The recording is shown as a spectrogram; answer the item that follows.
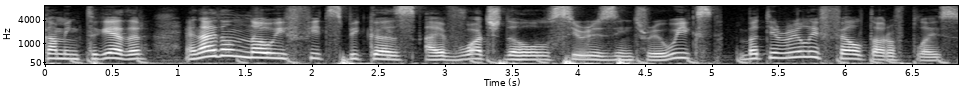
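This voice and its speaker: The speaker has a non-native accent and keeps a moderate pace. The recording is very clean, with a silent background. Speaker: TV series reviewer. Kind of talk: opinion review voice-over.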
